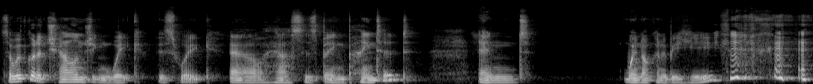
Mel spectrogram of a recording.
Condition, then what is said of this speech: None; typical speech.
